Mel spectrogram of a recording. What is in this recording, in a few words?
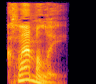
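"clammily", British English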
